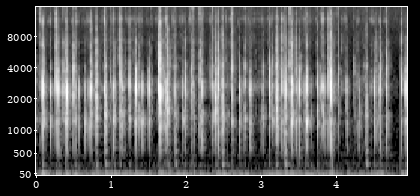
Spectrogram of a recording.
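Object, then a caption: Plastic mechanical keyboard. Both hands type rapidly with their fingertips on an SK61 small 60% mechanical keyboard with a white plastic case and plastic keycaps, resting on a printed desk mat. The result is a fast, continuous stream of short, bright, clacky key taps centered around 2.3 kHz, with no ring after each stroke.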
